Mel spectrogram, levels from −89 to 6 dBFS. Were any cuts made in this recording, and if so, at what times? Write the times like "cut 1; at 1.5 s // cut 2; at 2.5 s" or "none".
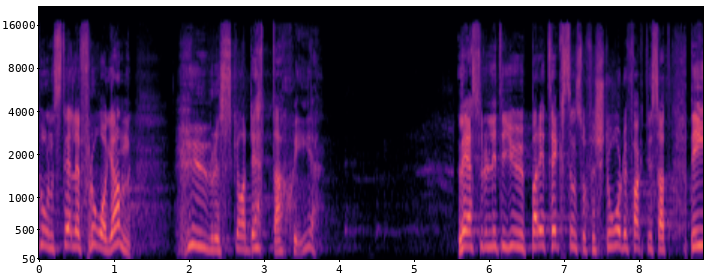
cut 1; at 5.5 s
